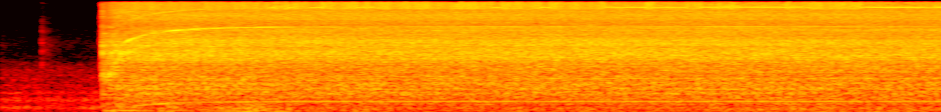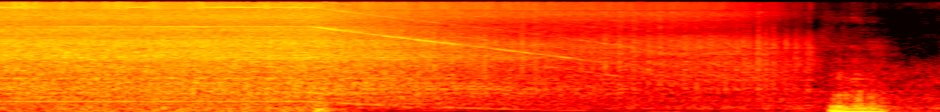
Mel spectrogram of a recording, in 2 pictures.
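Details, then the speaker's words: Repaired electric grinder after the armature resistance and body ground checked okay. Steady high whine with no rattle or grinding, then a smooth spin-down; runs normally with no wobble. "Ayan guys, gumana naman siya, wala siyang wiggle. Yung ingay na normal na lang yun."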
